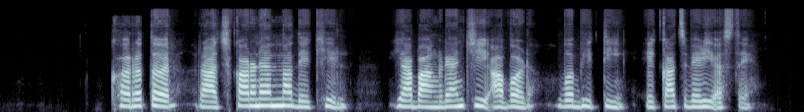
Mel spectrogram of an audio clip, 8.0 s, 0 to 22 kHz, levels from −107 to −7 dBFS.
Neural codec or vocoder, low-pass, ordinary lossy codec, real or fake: none; 14.4 kHz; Opus, 16 kbps; real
